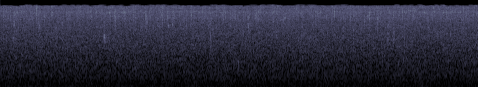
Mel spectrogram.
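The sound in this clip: Rain falls steadily, making a faint, continuous hiss that stays even throughout with no voices.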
